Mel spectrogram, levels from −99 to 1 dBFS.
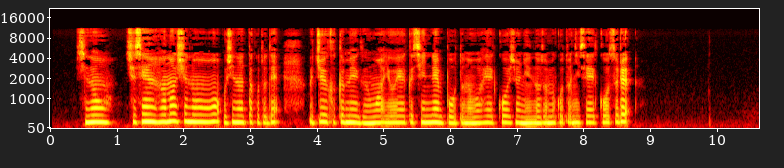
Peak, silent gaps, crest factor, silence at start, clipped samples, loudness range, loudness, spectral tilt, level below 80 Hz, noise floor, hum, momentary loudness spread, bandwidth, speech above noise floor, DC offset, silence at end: -2 dBFS; none; 20 dB; 0.4 s; under 0.1%; 5 LU; -20 LUFS; -3.5 dB/octave; -60 dBFS; -67 dBFS; none; 10 LU; 11.5 kHz; 48 dB; under 0.1%; 1.95 s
